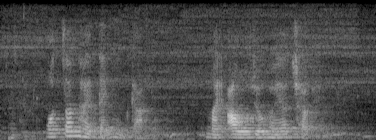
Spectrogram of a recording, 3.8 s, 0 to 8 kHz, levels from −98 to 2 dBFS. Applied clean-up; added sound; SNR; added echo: none; Sink (filling or washing) / Water tap, faucet; 17 dB; reverberation time 0.8 s.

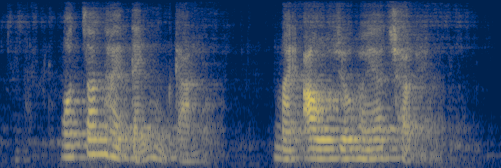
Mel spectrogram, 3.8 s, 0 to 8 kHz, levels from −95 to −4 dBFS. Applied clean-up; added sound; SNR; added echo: neural separator model SepFormer DNS4.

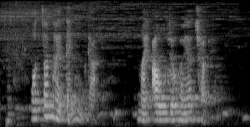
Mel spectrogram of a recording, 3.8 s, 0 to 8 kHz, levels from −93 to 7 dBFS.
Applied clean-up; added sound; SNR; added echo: classical method WPE with log-MMSE.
